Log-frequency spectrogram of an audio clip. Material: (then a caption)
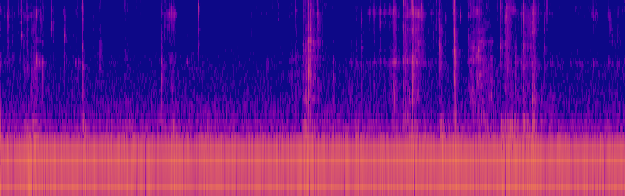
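Soap. A palm-sized, solid, dry green bar of soap is held in hand and shaved with a metal utility knife blade into curled flakes. Quick, crisp, bright scraping crunches come in irregular bursts over a steady low hum.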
